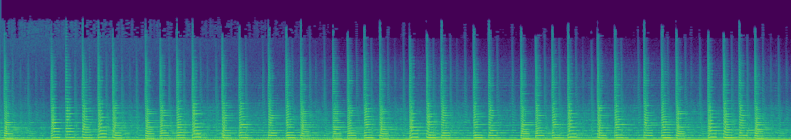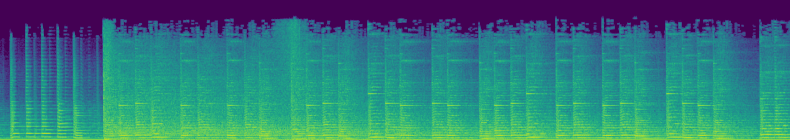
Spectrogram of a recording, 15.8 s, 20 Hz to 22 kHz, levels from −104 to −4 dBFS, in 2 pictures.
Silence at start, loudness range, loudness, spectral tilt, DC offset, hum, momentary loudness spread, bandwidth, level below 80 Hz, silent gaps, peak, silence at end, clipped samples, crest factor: 0 s; 5 LU; -17 LUFS; -3.5 dB/octave; under 0.1%; none; 6 LU; 19.5 kHz; -26 dBFS; none; -2 dBFS; 0 s; under 0.1%; 16 dB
